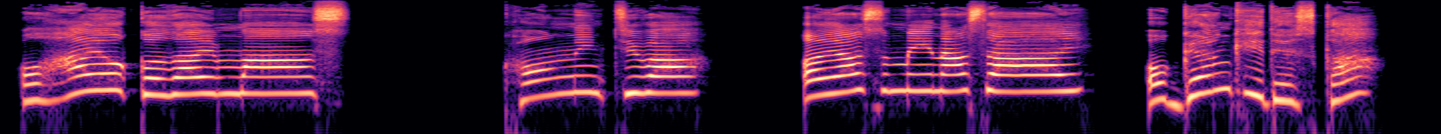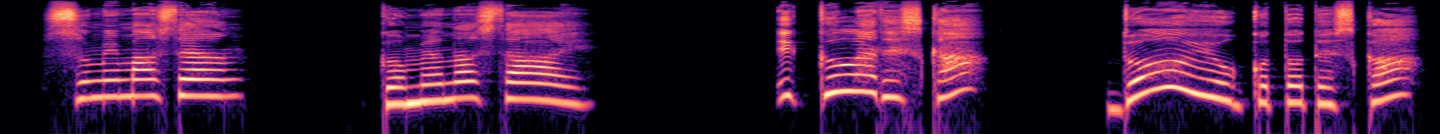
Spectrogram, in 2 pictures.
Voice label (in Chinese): 女,角色模仿,日语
